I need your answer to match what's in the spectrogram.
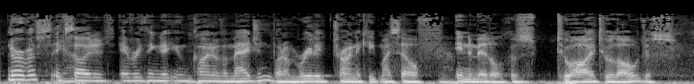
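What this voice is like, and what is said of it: East Coast Canadian accent. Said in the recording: “I love the accent. ... That's an East Coast one right there. ... It reminds me of going to Newfoundland”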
